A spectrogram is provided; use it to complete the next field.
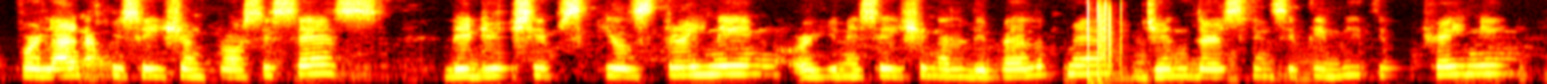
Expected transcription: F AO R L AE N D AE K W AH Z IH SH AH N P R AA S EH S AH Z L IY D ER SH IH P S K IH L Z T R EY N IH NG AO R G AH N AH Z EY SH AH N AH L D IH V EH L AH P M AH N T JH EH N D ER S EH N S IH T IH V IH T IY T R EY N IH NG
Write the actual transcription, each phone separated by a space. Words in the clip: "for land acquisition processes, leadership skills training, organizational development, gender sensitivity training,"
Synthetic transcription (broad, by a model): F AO R L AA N AA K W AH S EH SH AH N P R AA S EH S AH S L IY D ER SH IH P S K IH L S T R EY N IH NG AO R G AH N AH S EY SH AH N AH L D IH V EH L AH P M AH N T JH EH N D ER S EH N S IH T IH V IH T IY T R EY N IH NG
